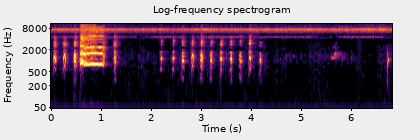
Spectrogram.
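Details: Clucking from a red junglefowl during decoy luring: a rustling burst, then a long even run of short, sharp clucks that fades out, with a constant high-pitched insect drone behind.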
